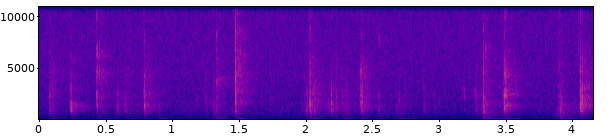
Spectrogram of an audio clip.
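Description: Fingertips slowly tap the hollow keys of a full-size black plastic computer keyboard resting on a white base, using both hands. Thirteen short, bright clicks land at an uneven pace, each dying away almost at once, over a faint low hum.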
